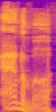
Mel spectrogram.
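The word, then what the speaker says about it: Ænima: releases speaking of animal which is how the band has pronounced it it is a combination of two words Ana spelled without an e and enema now I don't think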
